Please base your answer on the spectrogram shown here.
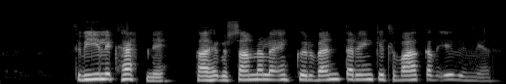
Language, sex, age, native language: Icelandic, female, 50-59, Icelandic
